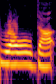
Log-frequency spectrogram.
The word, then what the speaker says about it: Roald: It's sort of, it's like Margot mentioned a while ago, he knew Roald, how do you say like it? RuPaul without the P.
